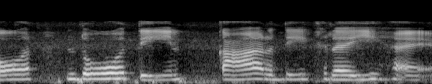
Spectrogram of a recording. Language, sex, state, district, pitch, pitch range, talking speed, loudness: Hindi, female, Maharashtra, Gondia, 235 Hz, 220-250 Hz, 95 wpm, -14 LUFS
